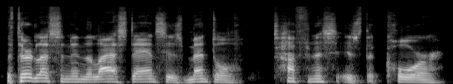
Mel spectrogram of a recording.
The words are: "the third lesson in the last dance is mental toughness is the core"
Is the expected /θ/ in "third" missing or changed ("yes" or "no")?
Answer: no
